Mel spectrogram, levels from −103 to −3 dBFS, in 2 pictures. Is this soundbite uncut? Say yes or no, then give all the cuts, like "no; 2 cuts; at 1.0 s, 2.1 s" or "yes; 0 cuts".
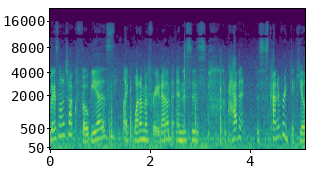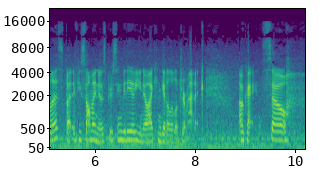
yes; 0 cuts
